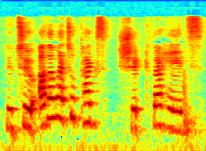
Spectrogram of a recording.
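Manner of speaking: usual speaking voice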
